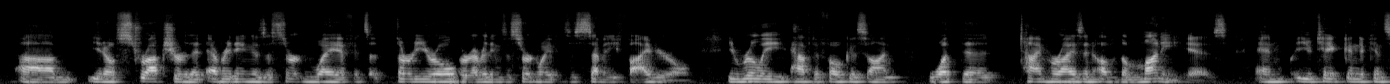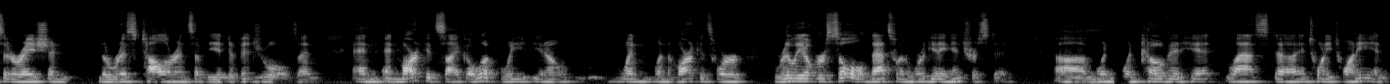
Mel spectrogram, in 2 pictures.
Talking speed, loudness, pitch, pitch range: 180 wpm, -24 LUFS, 120 Hz, 115-125 Hz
